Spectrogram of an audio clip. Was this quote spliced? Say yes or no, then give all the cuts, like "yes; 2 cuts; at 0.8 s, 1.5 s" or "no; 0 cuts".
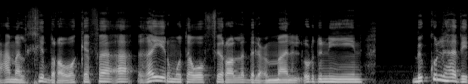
no; 0 cuts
